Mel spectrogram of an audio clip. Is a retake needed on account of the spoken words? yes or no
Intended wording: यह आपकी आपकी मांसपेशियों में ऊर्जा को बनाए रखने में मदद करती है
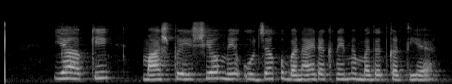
yes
